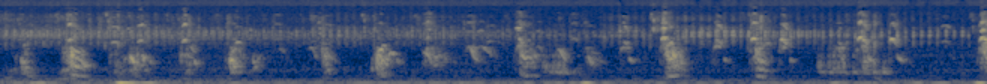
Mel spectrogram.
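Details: Several male sharp-tailed grouse in courtship display on an April lek in central North Dakota, heard from a blind just before sunrise: a dense, rapid chatter of clucks, cackles and cooing notes over a constant low hum.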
